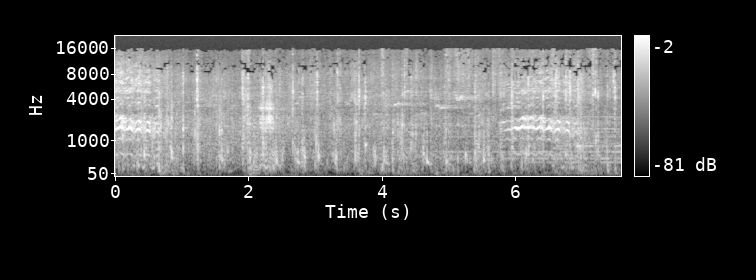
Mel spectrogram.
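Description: A horse whinnies twice, high quavering neighs at the start and again near the end, over steady hoof clip-clops.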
